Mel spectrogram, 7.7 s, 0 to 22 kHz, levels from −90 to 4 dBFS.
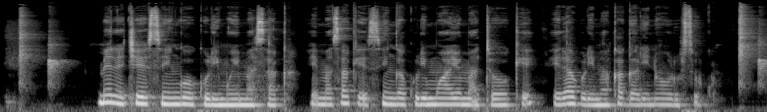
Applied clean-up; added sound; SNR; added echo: none; none; none; none.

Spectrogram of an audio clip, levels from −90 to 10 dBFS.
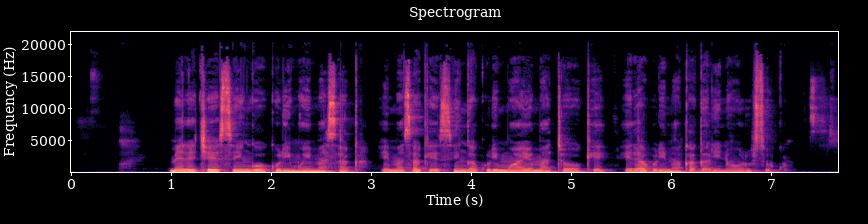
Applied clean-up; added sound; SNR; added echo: neural mask model Resemble Enhance denoiser.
